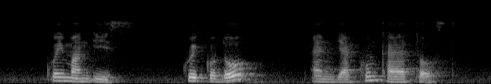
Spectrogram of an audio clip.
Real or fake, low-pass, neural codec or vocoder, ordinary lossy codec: fake; none; codec, 16 kHz, 0.4 kbps, LongCat-Audio-Codec; none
